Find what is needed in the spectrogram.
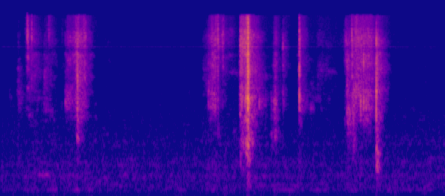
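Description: Faint, brief scratches and taps of a hand handling small painting tools: a wooden toothpick and a paint palette. A handful of short scrapes include one sharp click about two and a half seconds in, the loudest sound, and a longer scrape near the end.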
